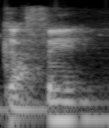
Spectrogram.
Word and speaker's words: café: Y café aparece en la fe.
